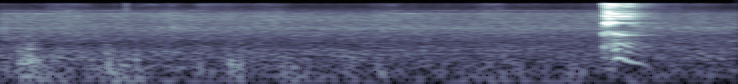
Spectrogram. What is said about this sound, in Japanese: ちょっと波の近くに来たのでまた波の音が大きくなってきたんでしょうか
